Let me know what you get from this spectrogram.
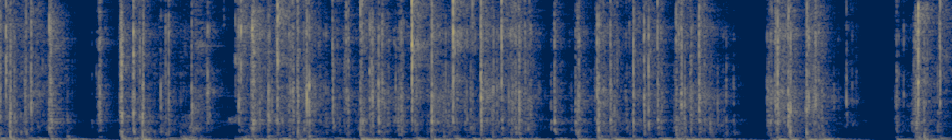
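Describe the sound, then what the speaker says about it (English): Fast, uneven clatter of keys on a computer keyboard as someone types a line of text into an online game chat, with short pauses between bursts of keystrokes. "which I'll actually type it in right now"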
